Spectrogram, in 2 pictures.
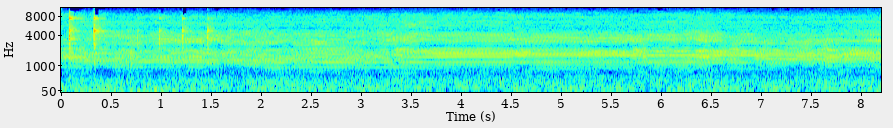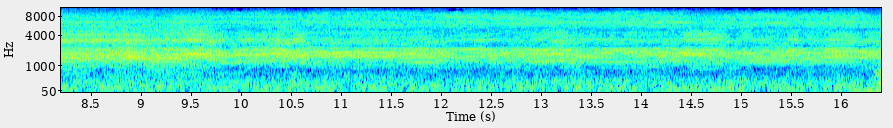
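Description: Wahl Arco cordless pet trimmer with a five-in-one blade running with a steady electric buzz as it trims a dog's paw pads.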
